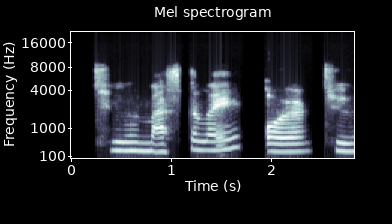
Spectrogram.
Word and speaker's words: Masquelet: to Masquelet, or to not Masquelet. I wanted to say Masquelet, but it is Masquelet.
